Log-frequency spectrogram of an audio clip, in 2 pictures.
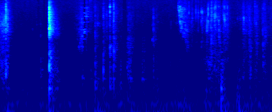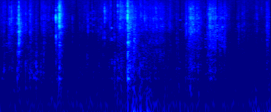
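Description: Plastic shrink wrap being torn and crinkled off a cardboard trading-card box, in irregular crackles, loudest about six seconds in.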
